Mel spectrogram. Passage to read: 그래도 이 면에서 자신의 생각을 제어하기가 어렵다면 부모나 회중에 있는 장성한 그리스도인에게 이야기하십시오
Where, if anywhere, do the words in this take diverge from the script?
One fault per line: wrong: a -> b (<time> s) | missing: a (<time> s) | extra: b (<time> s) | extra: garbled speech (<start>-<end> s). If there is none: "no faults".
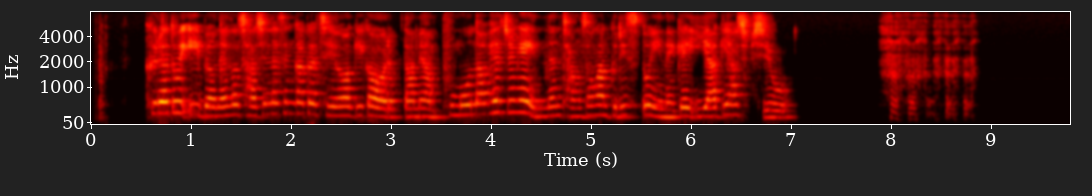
no faults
